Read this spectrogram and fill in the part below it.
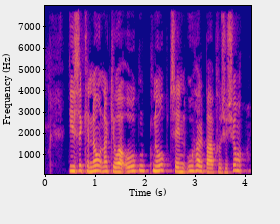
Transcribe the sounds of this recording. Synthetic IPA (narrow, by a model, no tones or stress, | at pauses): d̥is̬əkʰæno̝̰ːnɐɡ̥jo̝ːɐʔɔ̽ːb̥n̩kʰno̰ːb̥t͡sʰe̝le̝nuɦɒ̽l̰b̥ɑ̰̈ːpʰo̝siɕo̝̰ːn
